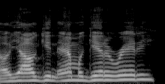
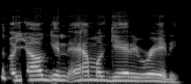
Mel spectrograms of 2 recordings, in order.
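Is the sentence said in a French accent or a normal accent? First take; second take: normal; French. First: It is said in the speaker's normal accent. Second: It is said in a put-on French accent.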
